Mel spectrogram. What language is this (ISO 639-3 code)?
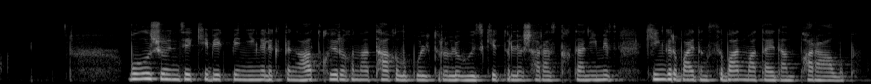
kaz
